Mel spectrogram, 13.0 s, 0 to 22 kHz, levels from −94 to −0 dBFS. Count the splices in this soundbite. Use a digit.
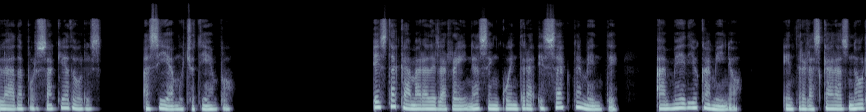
0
